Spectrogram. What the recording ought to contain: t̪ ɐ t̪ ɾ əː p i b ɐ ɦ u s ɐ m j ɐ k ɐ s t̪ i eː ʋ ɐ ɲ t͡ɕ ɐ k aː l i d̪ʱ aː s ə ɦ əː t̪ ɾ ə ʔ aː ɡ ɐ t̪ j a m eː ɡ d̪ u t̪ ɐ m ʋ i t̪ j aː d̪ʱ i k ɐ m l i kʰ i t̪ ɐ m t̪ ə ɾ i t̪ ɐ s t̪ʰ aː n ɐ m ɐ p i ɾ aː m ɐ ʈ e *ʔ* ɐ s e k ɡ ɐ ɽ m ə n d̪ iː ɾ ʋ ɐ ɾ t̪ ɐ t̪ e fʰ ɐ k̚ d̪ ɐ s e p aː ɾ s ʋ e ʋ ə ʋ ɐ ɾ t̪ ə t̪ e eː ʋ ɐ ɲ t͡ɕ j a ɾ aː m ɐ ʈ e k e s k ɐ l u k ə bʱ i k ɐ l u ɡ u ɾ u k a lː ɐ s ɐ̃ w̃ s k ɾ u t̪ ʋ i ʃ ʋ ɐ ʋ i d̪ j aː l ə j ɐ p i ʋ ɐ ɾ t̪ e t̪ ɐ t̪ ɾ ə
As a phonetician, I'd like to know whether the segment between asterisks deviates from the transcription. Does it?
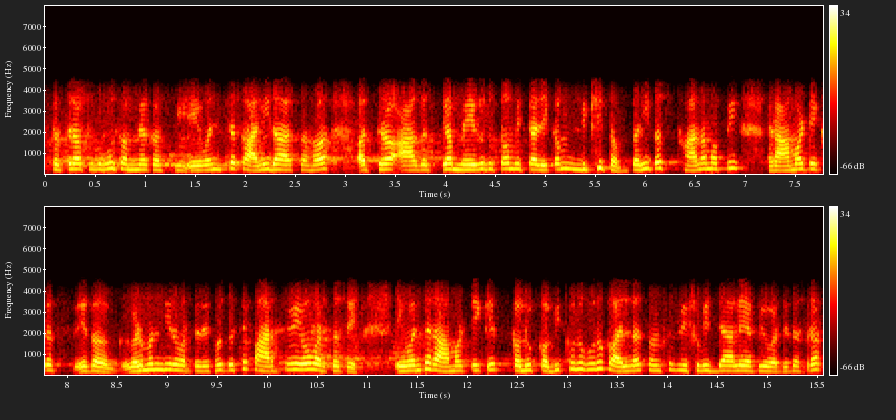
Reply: yes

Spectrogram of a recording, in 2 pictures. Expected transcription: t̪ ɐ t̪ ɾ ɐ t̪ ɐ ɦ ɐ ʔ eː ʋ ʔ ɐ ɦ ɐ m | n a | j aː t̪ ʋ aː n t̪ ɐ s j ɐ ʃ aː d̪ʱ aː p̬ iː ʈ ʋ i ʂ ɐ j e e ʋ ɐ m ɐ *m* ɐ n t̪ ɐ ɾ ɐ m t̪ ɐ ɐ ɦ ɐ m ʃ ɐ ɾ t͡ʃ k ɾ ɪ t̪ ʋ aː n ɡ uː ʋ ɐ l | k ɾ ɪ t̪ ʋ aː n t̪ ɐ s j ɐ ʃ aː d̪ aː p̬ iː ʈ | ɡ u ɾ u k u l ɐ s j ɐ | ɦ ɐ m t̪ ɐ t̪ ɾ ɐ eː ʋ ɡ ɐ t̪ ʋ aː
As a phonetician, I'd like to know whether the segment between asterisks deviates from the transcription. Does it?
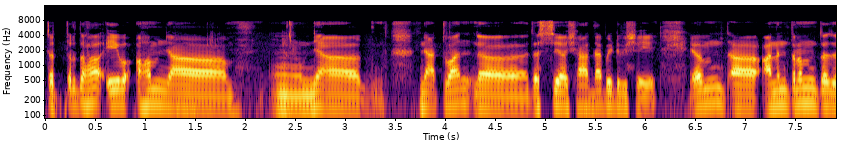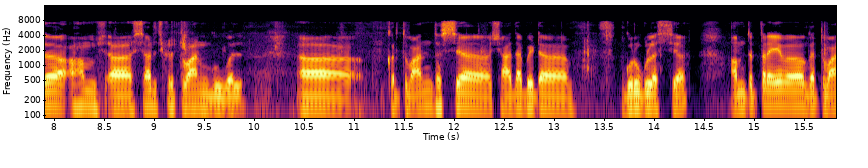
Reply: yes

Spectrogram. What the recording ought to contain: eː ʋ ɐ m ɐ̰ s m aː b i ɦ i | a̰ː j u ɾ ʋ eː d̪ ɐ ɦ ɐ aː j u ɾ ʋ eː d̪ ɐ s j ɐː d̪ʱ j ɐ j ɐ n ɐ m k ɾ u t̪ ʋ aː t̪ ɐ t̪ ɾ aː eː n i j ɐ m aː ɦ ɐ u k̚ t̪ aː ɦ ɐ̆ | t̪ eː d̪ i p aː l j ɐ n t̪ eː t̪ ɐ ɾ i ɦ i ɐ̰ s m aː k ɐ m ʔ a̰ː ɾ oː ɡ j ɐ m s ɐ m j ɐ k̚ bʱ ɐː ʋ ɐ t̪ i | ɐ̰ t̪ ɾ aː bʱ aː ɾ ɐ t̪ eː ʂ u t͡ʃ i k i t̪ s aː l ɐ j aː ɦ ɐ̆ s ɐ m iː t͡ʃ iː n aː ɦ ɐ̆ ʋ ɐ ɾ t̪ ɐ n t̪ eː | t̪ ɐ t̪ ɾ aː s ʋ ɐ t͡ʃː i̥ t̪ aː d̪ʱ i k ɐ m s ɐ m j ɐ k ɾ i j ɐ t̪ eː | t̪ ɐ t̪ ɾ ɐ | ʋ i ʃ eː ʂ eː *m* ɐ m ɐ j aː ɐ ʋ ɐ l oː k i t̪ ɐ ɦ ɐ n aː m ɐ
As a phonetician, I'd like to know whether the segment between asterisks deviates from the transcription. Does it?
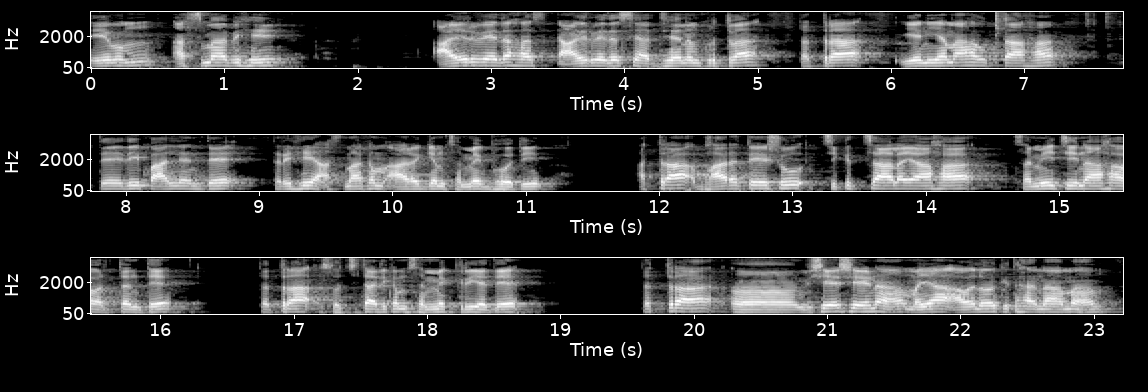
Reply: yes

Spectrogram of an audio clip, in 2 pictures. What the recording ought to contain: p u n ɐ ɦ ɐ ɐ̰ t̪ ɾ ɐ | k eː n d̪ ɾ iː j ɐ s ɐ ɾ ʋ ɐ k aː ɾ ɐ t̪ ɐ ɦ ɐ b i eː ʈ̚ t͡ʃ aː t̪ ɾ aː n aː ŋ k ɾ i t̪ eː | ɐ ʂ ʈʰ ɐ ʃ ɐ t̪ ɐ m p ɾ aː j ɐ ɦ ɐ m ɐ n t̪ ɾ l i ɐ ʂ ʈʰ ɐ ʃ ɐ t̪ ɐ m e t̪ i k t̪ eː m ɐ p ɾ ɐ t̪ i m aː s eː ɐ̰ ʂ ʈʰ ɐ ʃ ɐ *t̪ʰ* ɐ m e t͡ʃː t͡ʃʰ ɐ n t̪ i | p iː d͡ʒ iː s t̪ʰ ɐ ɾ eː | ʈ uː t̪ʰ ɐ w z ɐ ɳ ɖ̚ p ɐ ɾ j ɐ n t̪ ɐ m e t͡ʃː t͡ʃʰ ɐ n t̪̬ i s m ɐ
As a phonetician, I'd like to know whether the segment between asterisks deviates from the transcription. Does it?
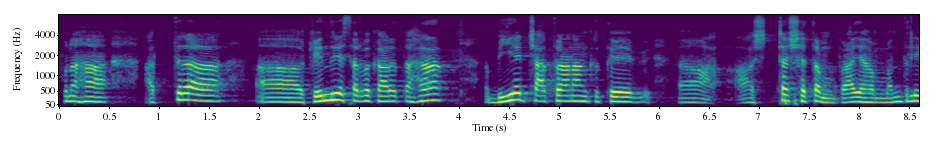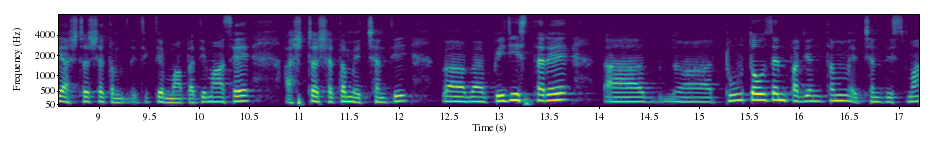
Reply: yes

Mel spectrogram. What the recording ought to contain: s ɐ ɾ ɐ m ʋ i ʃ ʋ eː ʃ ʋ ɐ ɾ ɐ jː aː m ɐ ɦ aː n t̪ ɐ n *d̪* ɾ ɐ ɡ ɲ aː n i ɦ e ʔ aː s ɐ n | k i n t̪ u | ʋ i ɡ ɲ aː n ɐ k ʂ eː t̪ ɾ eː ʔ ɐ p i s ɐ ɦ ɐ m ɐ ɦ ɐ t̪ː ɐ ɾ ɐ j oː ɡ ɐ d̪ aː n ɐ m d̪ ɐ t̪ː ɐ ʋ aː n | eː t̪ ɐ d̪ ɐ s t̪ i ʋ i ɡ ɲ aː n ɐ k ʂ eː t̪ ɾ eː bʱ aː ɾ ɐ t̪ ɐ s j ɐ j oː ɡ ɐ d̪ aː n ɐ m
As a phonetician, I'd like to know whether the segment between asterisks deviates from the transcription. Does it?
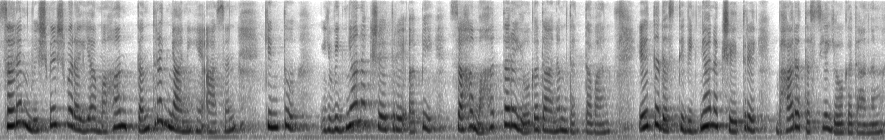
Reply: yes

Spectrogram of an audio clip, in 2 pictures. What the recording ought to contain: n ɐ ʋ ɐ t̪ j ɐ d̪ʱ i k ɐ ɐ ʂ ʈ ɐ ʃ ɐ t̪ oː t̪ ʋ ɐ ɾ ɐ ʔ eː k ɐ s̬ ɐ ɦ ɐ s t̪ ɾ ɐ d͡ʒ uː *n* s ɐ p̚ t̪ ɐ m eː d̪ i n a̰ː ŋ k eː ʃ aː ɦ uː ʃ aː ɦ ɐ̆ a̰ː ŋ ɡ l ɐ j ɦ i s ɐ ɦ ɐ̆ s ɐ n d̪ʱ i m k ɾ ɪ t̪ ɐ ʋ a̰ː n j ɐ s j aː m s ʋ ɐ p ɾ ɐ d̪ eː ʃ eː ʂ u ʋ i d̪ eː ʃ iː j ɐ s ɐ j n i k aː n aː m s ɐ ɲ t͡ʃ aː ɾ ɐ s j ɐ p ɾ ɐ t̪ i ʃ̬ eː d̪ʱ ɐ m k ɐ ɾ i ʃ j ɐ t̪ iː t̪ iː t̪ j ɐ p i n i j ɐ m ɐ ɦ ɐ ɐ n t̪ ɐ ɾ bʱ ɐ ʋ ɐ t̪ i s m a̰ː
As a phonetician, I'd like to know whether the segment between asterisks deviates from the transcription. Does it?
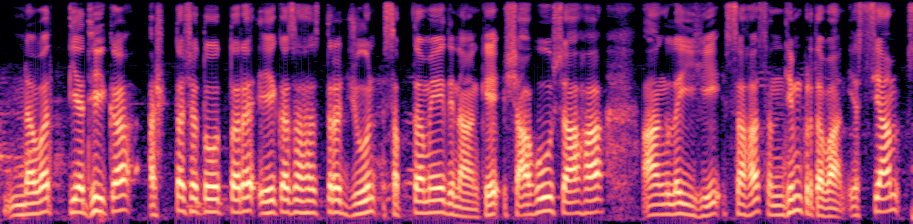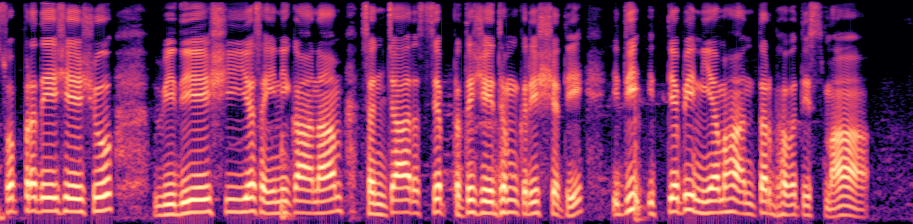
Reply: no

